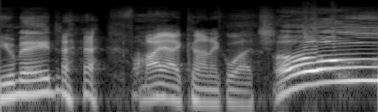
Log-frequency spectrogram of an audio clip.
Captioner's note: laughter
